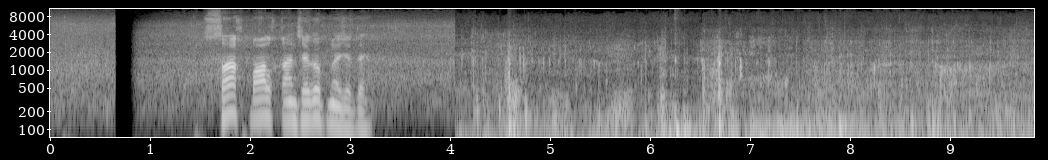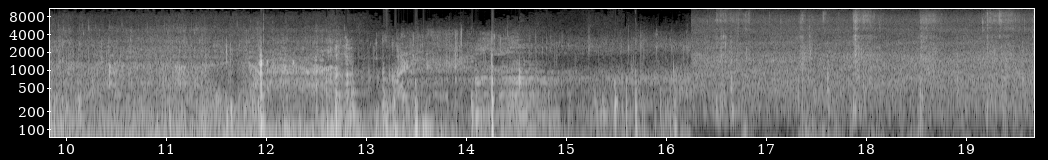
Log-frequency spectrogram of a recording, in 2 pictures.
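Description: A shallow river flows and ripples gently.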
